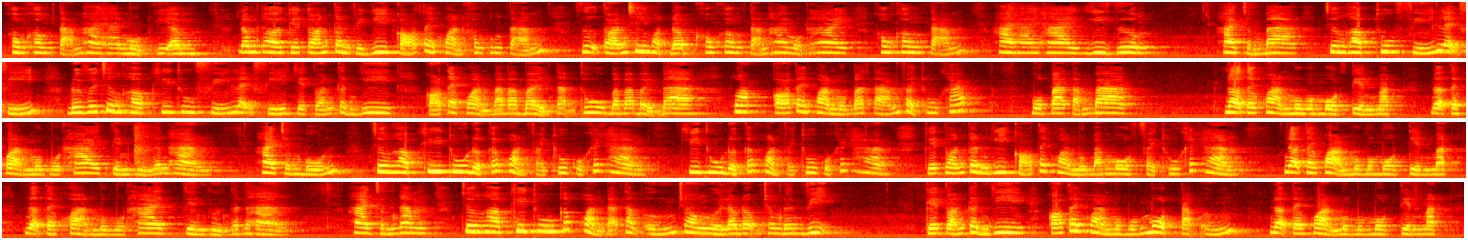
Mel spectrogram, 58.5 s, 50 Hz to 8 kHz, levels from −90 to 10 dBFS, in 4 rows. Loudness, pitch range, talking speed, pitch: -16 LUFS, 210-270 Hz, 160 wpm, 240 Hz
